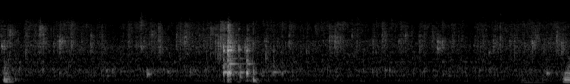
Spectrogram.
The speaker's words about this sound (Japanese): このせせらぎが聞こえる中でコーヒー飲むっていいっすね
